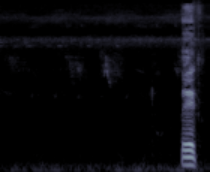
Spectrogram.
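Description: Quiet outdoor ambience in a pause between words: a faint low rumble, a steady high insect drone and a few faint bird chirps. A man's voice starts again near the end.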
